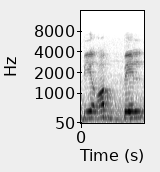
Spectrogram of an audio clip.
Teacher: برب کا جو زیر ہے کسرہ ہے اس کو معروف پڑھنا ہے. برب، بے رب نہیں پڑھنا، بے رب.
